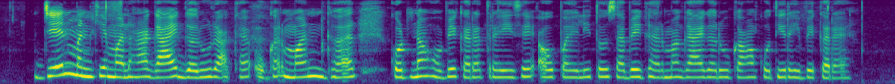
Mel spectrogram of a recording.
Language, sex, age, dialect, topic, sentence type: Chhattisgarhi, male, 18-24, Western/Budati/Khatahi, agriculture, statement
